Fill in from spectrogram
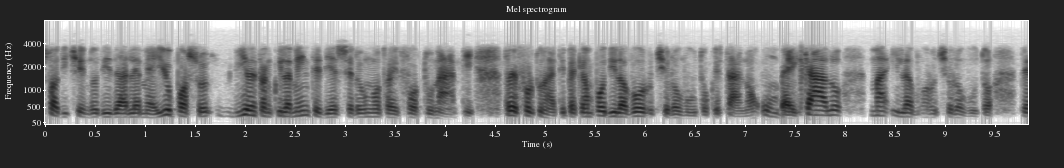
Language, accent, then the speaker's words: Italian; Lombardy, Italy; come Brianzolo, quindi di terra berlusconiana.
